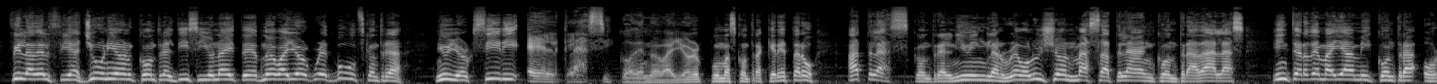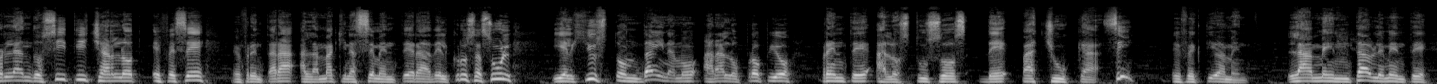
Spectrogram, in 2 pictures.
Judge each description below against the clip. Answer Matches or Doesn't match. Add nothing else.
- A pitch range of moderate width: Doesn't match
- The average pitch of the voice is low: Doesn't match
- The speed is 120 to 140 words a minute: Matches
